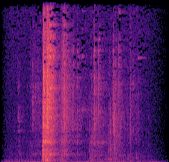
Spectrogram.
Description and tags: Picking up a broken picture frame, and glass shards moving around. Works great for a crash sweetener, or as debris.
